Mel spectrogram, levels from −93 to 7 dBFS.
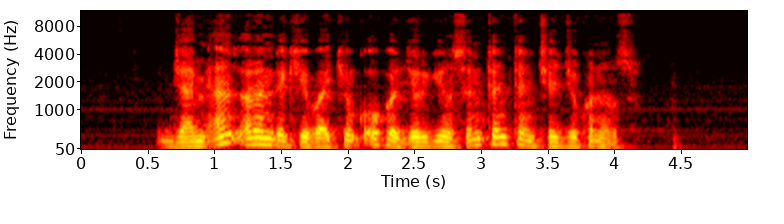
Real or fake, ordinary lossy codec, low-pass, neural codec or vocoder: fake; Opus, 64 kbps; 10.8 kHz; vocoder, 24 kHz, 100 mel bands, Vocos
